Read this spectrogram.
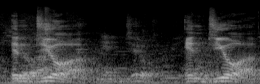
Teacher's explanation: like with a y in the middle like a liquid U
